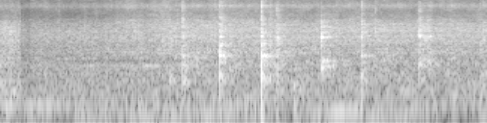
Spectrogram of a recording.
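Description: Onion and brinjal sizzling in a pan with mustard and radhuni spice paste, a steady frying hiss broken by repeated sharp clicks of a spatula stirring and scraping against the pan, with no voices.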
